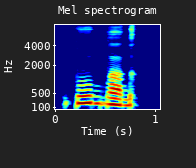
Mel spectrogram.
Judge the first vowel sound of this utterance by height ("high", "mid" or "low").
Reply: high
